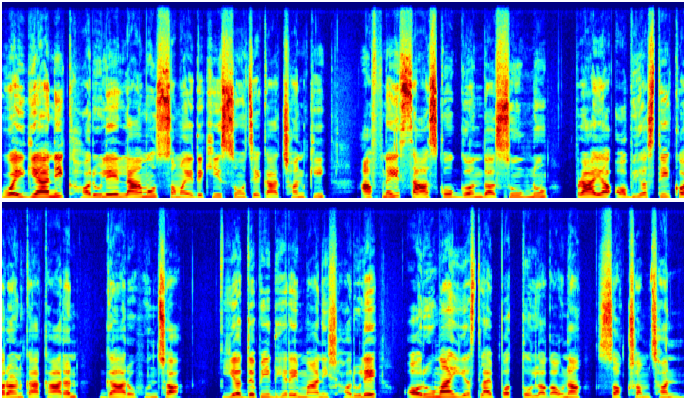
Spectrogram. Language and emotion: Nepali, neutral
